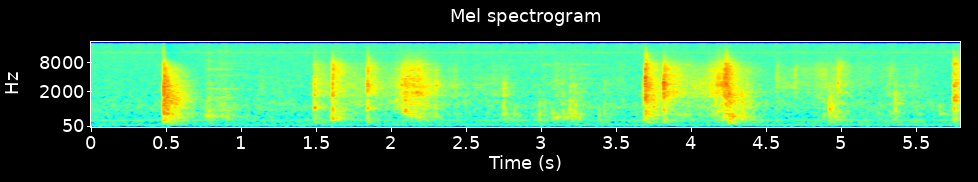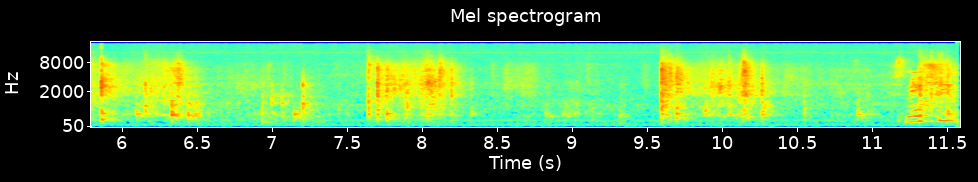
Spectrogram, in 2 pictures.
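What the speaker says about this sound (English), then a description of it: "I'm just going to throw this in the bowl, and we're going to coat it in that oil" Sweet potato wedges tumbled in oil inside a bowl give repeated clattering knocks and scrapes, close and moderately loud in irregular bursts, with a steady low hum underneath.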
